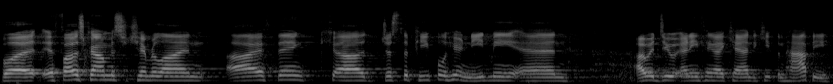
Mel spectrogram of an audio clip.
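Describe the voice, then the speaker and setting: A man's voice: high voice, flat delivery, normal speed, pushed and bright. A young man, a pageant contestant, giving a joking, mock-earnest answer on stage in an echoey hall.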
